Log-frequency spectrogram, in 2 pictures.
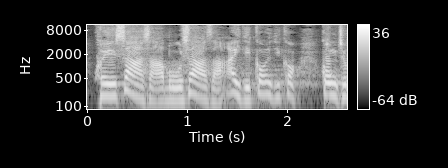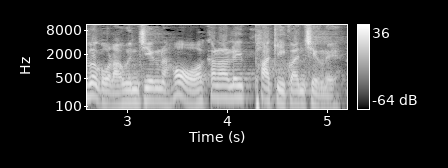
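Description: A male preacher, telling a humorous story in a sermon in an animated, conversational way, full of "ah" and "oh" fillers. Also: a little high, quick pace, big-room sound.

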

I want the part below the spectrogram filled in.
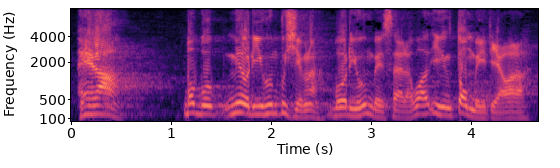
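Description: Man putting on a middle-aged wife's voice, high-pitched, insistent, repetitive, indignant, long hall echo. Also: lively intonation. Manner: insistent, repeats phrases, drawn-out "la" endings. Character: talkative middle-aged wife, stubborn and indignant.

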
